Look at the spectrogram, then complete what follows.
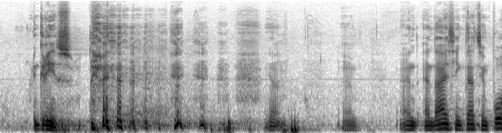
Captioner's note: laughing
